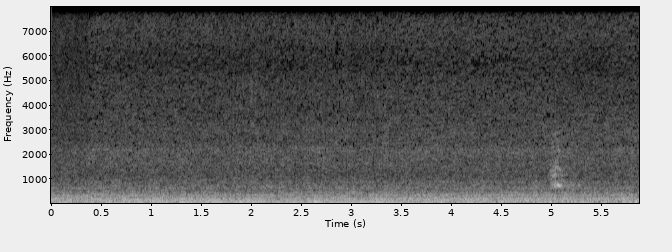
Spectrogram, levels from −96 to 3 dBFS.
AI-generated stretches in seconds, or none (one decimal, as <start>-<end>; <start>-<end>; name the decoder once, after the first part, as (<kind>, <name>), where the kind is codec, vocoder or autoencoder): 1.6-3.5 (vocoder, Vocos)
